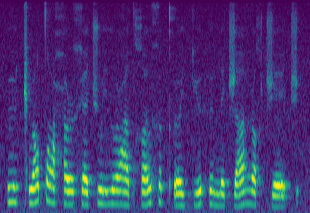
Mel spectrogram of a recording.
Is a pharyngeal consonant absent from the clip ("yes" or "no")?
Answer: no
